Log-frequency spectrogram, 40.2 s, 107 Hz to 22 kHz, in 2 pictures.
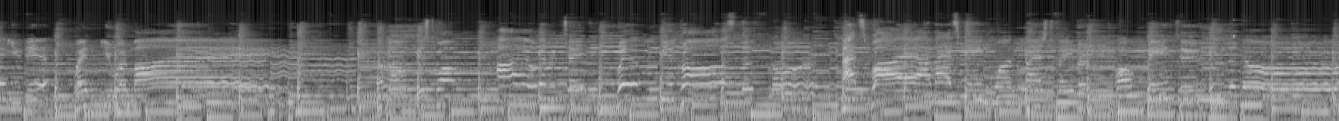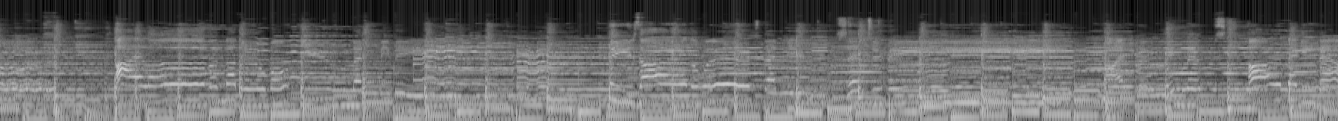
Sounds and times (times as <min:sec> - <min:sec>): Music: 0:00.0 - 0:40.1.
